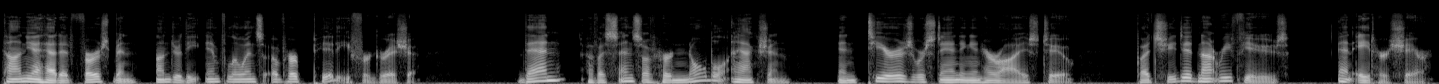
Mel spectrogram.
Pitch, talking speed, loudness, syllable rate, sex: 110 Hz, 160 wpm, -21 LUFS, 4.7 syllables/s, male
